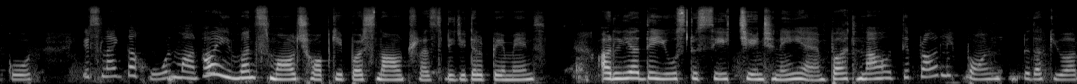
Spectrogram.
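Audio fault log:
0.00–0.83 s, 1.16–5.81 s, 6.42–10.32 s, 10.55–10.77 s: speech suppressed in double talk. The voice dips by up to about 20 dB, likely because an echo canceller turned down the talker along with the echo while the far side spoke.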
